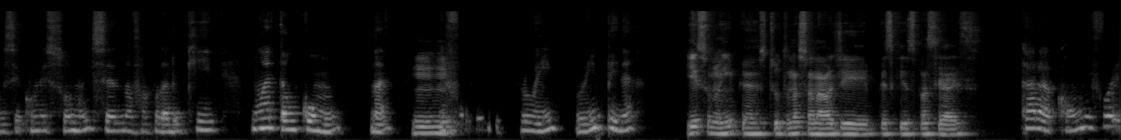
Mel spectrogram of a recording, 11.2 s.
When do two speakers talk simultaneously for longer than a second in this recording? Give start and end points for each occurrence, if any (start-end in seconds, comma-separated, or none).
none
